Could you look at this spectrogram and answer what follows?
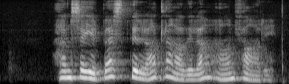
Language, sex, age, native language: Icelandic, female, 70-79, Icelandic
